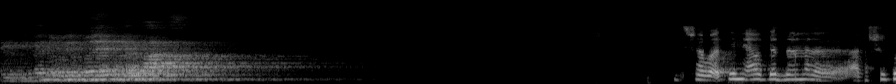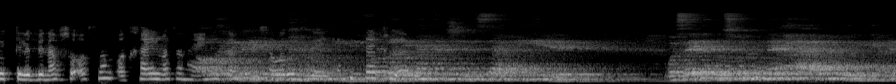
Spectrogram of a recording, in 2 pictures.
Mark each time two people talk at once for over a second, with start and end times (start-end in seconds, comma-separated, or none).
10.9-13.2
